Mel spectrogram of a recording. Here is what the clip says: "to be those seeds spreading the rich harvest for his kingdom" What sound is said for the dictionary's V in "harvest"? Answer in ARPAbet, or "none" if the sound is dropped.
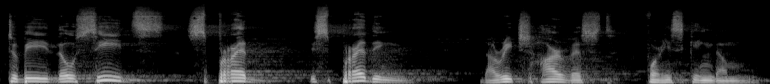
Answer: V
